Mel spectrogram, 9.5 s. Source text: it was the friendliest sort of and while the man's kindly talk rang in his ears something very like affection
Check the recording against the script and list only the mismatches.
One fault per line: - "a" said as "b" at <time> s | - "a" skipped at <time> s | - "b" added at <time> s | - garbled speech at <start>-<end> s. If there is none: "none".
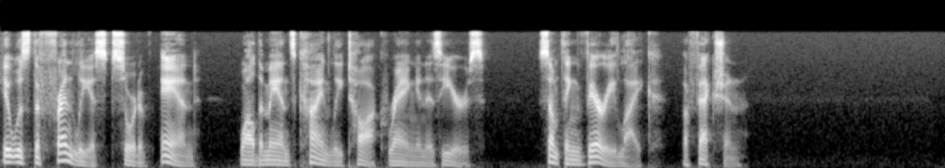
none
